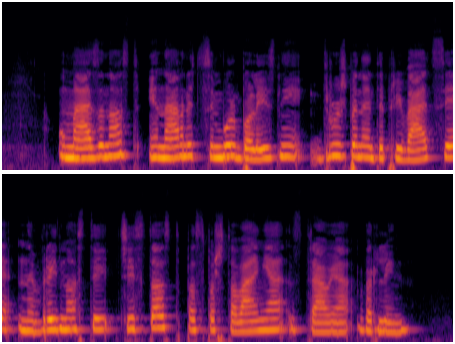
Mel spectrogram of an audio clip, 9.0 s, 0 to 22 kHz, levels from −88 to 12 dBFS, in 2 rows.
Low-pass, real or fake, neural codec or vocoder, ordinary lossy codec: 19.8 kHz; fake; vocoder, 44.1 kHz, 128 mel bands every 256 samples, BigVGAN v2; none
